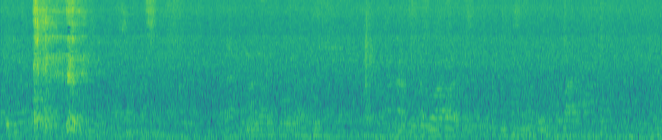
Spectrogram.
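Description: A crowd of onlookers murmurs and chatters nearby.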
